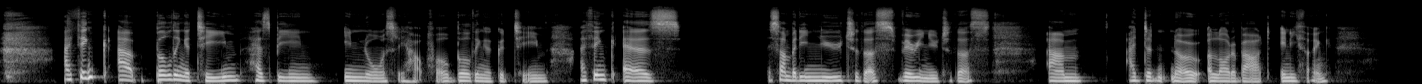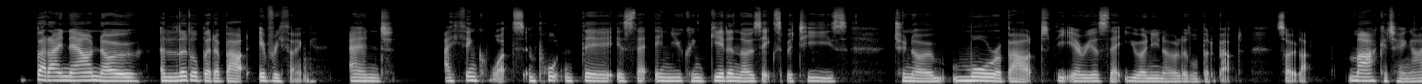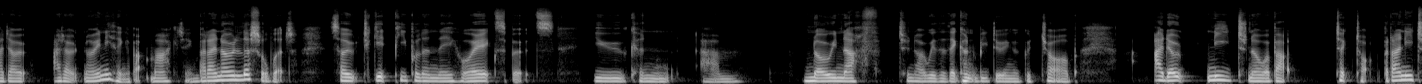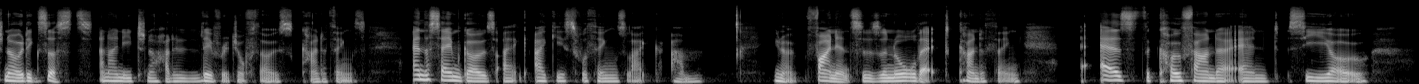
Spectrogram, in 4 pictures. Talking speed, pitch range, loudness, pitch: 175 wpm, 145-175 Hz, -19 LUFS, 160 Hz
